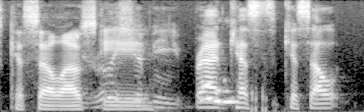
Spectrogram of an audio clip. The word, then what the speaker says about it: Keselowski: And then Brad Keselowski came in number 2.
